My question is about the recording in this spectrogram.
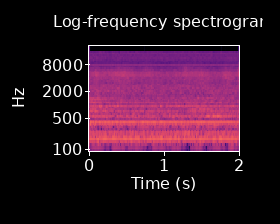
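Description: Steady faint hum with hiss: background room noise, no other events.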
